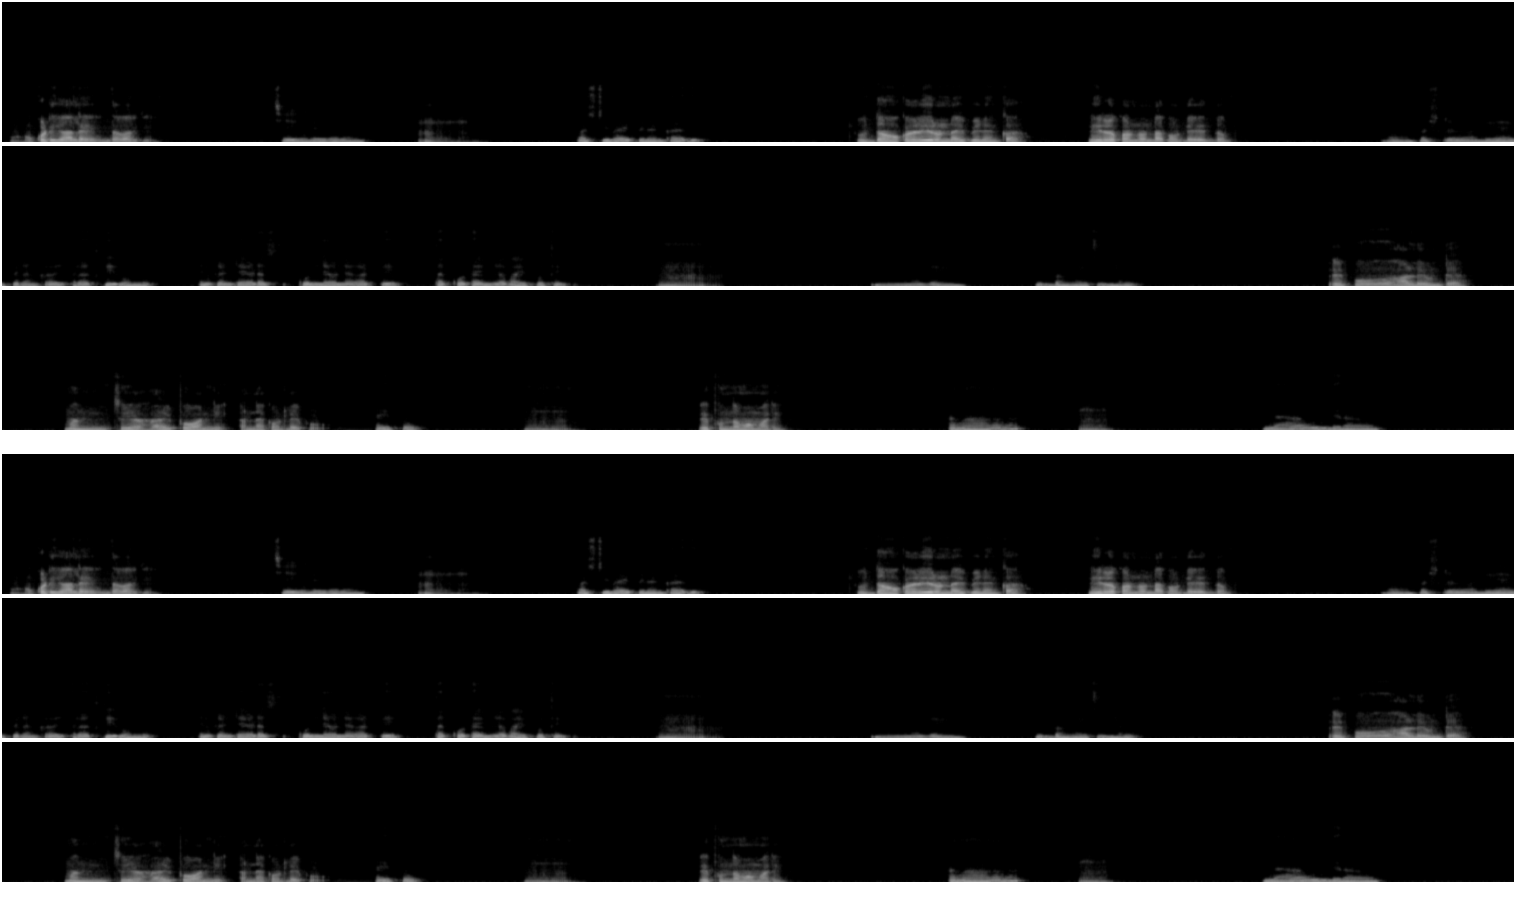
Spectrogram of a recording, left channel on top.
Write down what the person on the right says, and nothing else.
చేలేదెమో
ఫస్ట్ ఇవి అయిపోయినంక అదే
ఉహ్ ఆ ఫస్ట్ నిది అయిపోయినంక తరువాతకి ఈ రెండు ఎందుకంటే ఆడస్ కొన్నే ఉండే కా ఇ తక్కువ టైం లో అవి అయిపోతాయి.
ఉహ్ ఇది ఇబ్బందయితుంది
ఓహ్
ఆహ్
ల్యాబ్ ఉంది రా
